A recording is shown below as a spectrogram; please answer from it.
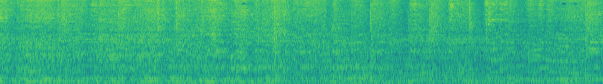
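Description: Off-road dirt bike engines revving up and down as the bikes ride through a shallow river, with music playing along with them.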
